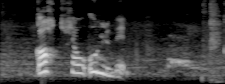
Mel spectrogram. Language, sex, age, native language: Icelandic, male, 10, Icelandic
